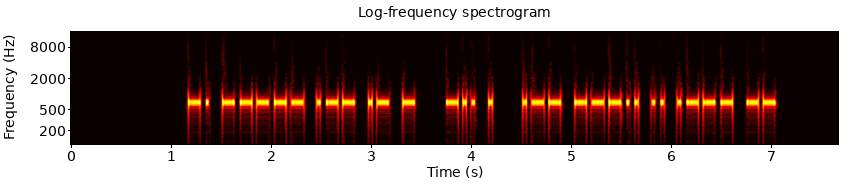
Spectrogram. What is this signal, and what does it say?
Morse code, heard as a keyed tone, about 28 wpm, 700 Hz. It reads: N0WAT DE W8IJM
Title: USA Callsign DE Callsign - 5 Characters - 28wpm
